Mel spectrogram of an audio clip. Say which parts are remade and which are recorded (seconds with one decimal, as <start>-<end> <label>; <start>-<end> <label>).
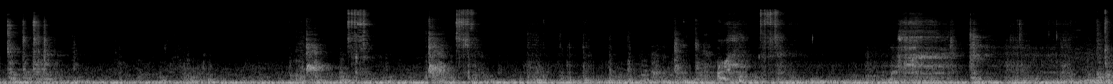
0.0-4.6 recorded; 4.6-6.1 remade; 6.1-6.9 recorded; 6.9-10.7 remade; 10.7-11.1 recorded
